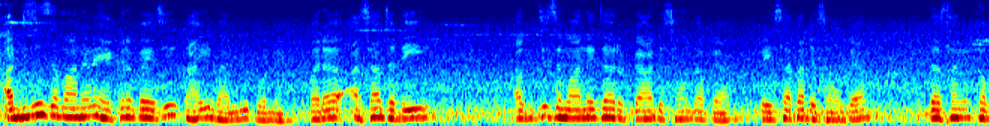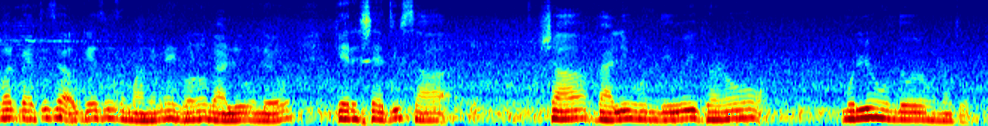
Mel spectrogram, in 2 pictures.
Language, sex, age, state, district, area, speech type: Sindhi, male, 18-30, Maharashtra, Thane, urban, spontaneous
